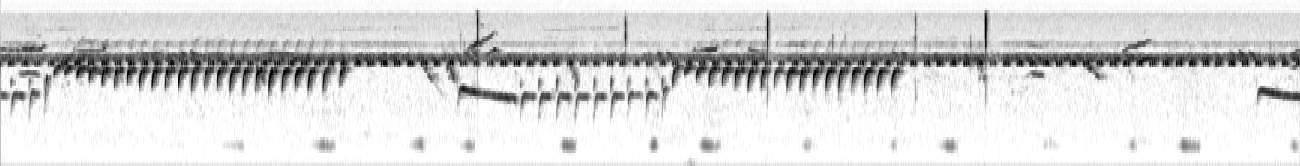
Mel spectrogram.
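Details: Babbler at its nest in a date palm: long rapid chattering runs of high, even notes alternate with short downslurred whistles, over a steady shrill insect drone and soft low ticking beats.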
